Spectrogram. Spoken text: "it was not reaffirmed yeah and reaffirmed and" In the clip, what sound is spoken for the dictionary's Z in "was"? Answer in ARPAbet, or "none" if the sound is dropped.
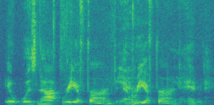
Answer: Z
